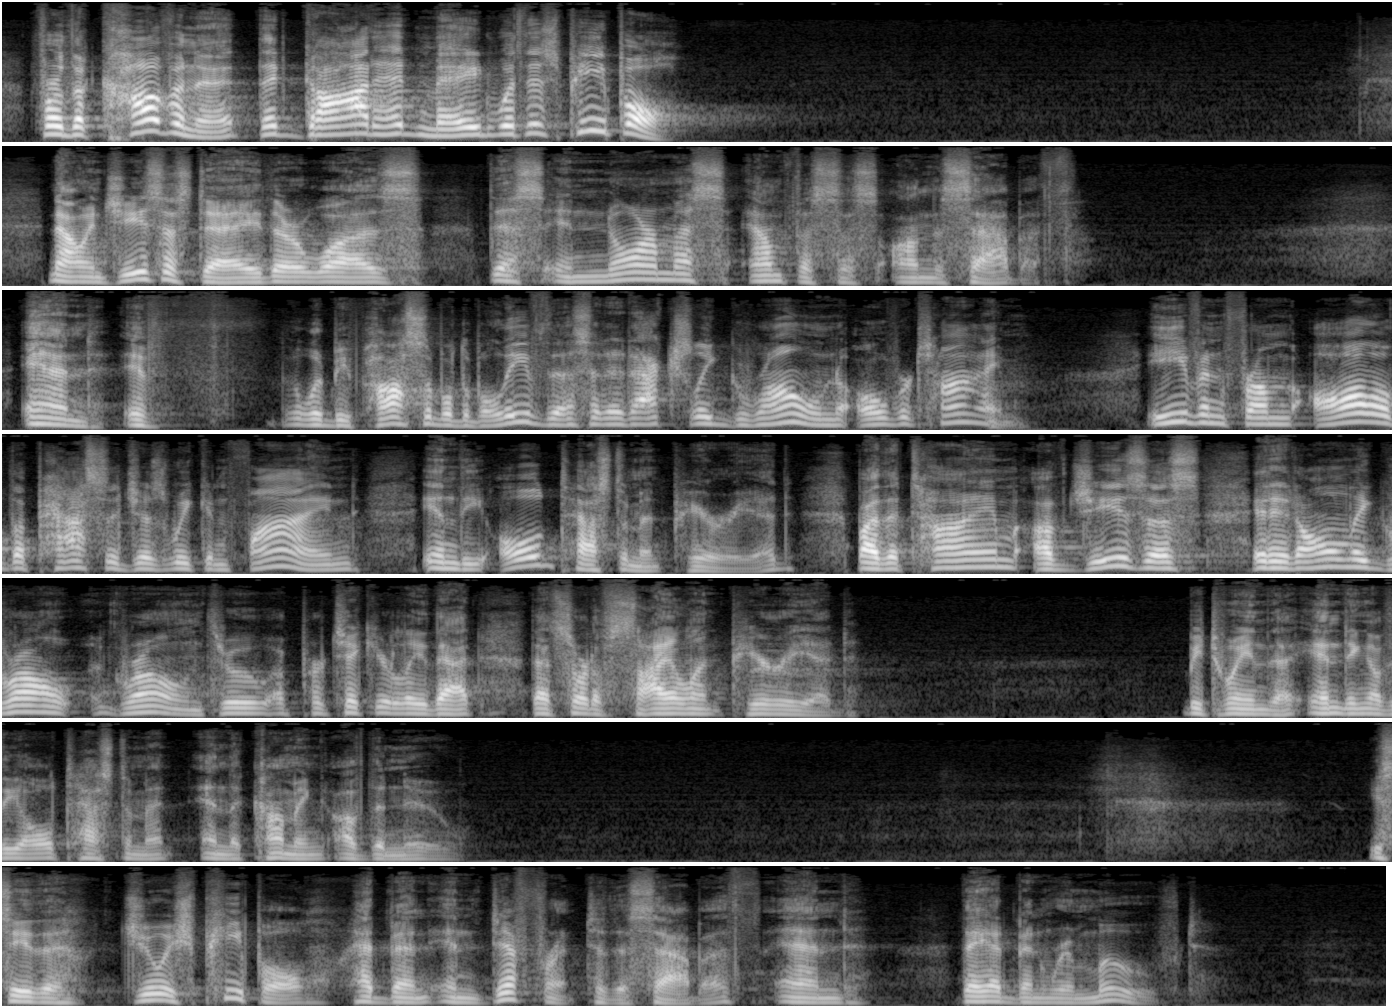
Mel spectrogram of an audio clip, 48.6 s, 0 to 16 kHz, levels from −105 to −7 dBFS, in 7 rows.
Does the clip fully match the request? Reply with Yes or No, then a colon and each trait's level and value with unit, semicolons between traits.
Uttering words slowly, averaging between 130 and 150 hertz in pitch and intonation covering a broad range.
Yes: slow, 120 wpm; medium, 140 Hz; wide, 6.4 semitones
